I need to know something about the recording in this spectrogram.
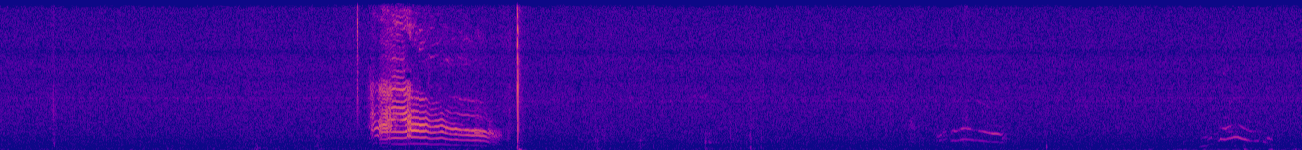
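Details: Tonkinese kittens, twenty days old, waking up in the morning: one loud wavering meow, then soft thin rising-falling mews later, with faint clicks in a quiet room.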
